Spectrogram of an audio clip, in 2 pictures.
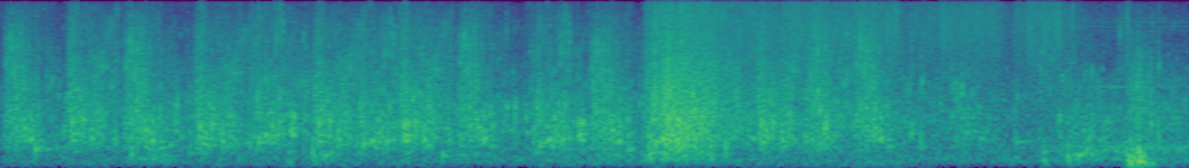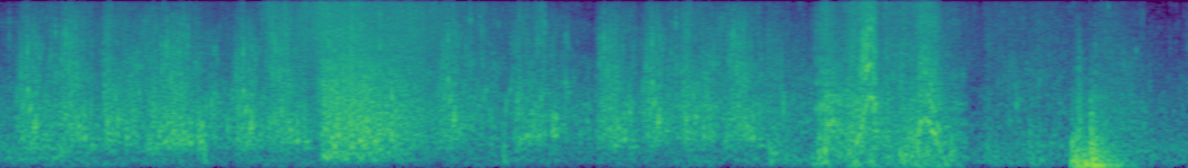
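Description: Water splashes and swishes as someone wades through it.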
